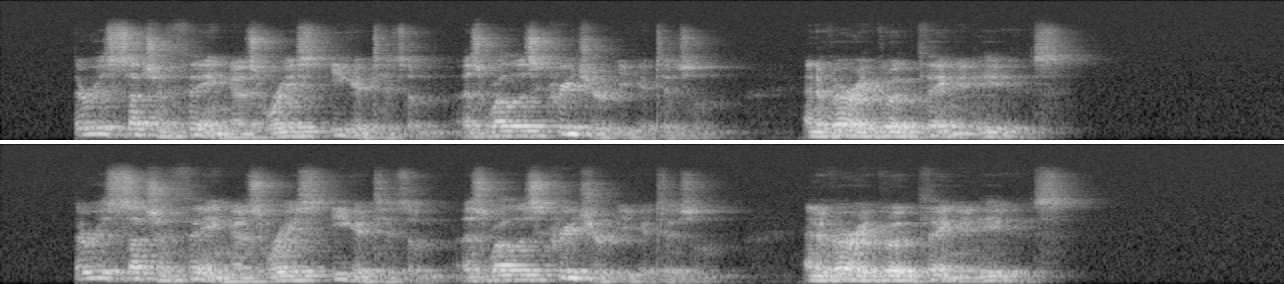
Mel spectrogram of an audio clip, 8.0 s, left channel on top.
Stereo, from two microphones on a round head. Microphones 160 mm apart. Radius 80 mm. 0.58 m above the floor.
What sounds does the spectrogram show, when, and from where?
0.5 s a man speaking: 30° left (ahead or behind), 1.9 m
